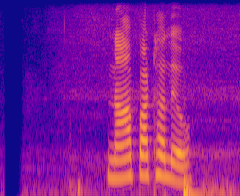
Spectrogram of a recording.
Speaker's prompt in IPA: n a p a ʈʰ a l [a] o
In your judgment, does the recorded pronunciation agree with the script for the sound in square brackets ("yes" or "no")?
no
